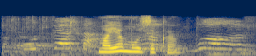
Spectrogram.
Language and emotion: Russian, neutral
